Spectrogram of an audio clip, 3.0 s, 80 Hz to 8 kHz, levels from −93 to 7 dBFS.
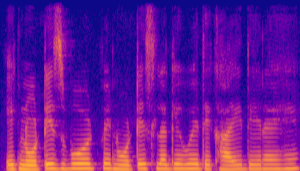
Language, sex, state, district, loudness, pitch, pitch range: Hindi, female, Madhya Pradesh, Bhopal, -16 LUFS, 210 Hz, 200-215 Hz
